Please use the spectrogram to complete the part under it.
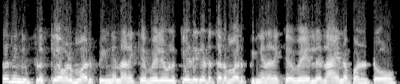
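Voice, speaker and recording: A woman's voice: mid-range voice, steady tone, very fast, a little mellow, dry recording, highs cut off, lightly acted. A woman playing a stern young wife who is fed up and scolding firmly. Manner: firm, scolding, clipped. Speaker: angry wife in audio drama. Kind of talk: Tamil audio drama acting.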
